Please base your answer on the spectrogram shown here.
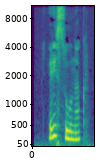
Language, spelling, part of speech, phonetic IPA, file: Russian, рисунок, noun, [rʲɪˈsunək], Ru-рисунок.ogg
- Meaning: 1. drawing 2. pattern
